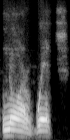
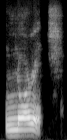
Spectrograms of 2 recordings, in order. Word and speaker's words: Norwich: bits and bobs but he always pronounces norwich like nor witch it's like random man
